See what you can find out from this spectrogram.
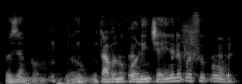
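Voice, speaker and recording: Medium in pitch, quick, slightly rough and touched with vocal fry, this man speaks with the accent of inland São Paulo. He's an ex-footballer guesting on a podcast, animatedly recounting humorous tales from his career and laughing as he goes in a relaxed conversation.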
